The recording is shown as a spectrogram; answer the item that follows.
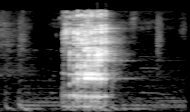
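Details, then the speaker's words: A woman streamer on Twitch coughs and lets out a single loud, drawn-out burp of under half a second, faint music behind; burping. "oh my God that was disgusting I just coughed and burped sorry I was right here that was so loud"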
